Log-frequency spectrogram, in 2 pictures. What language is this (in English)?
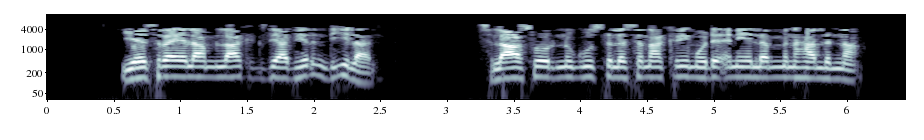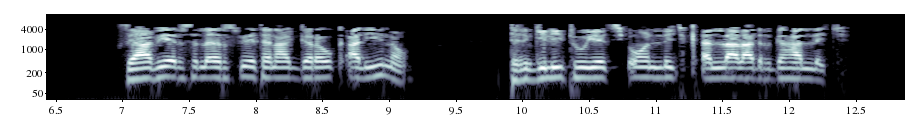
Amharic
